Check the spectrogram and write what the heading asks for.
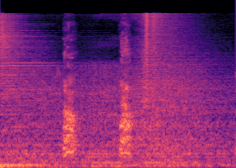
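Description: A dog barking twice, about half a second apart.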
